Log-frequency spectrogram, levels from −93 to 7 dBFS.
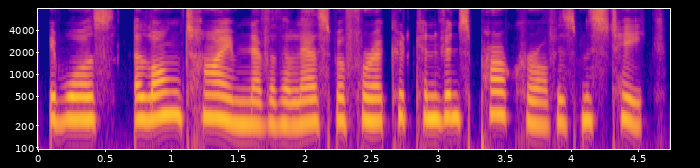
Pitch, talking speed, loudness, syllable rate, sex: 235 Hz, 175 wpm, -16 LUFS, 5.4 syllables/s, female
